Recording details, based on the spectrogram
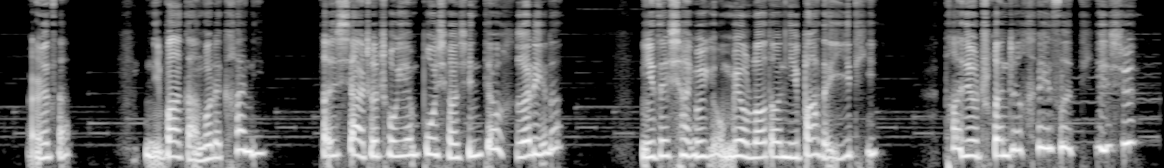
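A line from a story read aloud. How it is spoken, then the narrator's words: Mother weeping. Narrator (Chinese): 母亲哭哭啼啼的声音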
